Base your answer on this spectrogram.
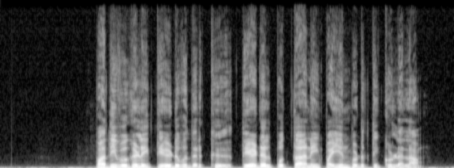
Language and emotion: Tamil, neutral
